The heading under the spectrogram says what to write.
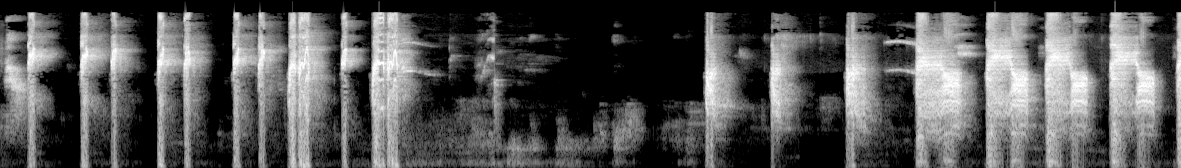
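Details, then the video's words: Long-tailed shrike repeating rapid grating notes in quick bursts, pausing for about three seconds, then resuming with denser, louder rasping notes. "Long-tailed Shrike Bird Song, Sound, Call, Chirp, Melody"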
